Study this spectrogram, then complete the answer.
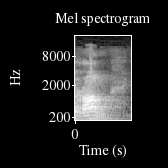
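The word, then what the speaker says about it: wrong: इसी प्रकार से रॉन्ग यहां पर भी डब्ल्यू आर एक साथ है। बट हम यहां पे डब्ल्यू को नहीं पढ़ेंगे।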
